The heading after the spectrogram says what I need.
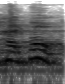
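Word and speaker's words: ہڑبونگ: बच्चों आज की क्लास में हम सीखेंगे उर्दू पढ़ना, जो कि हार्ड वर्ड होता है जिसका प्रोनाउंसिएशन मैं इंग्लिश में पढ़ के सिखाऊंगी। यहाँ देखिए HAR हर, BONG हरबोंग, इसे हमें पढ़ना है हरबोंग।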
